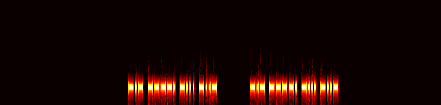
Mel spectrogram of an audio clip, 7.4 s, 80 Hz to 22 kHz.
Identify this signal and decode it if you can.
Morse code, heard as a keyed tone, about 46 wpm, 700 Hz. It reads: K9BX K9BX
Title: USA Call Signs - 4 Characters - Repeated 2x - 45wpm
